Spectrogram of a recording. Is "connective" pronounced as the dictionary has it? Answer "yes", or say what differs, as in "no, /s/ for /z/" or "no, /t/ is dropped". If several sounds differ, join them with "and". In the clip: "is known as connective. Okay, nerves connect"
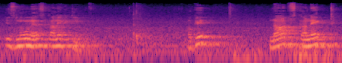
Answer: no, /v/ is dropped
